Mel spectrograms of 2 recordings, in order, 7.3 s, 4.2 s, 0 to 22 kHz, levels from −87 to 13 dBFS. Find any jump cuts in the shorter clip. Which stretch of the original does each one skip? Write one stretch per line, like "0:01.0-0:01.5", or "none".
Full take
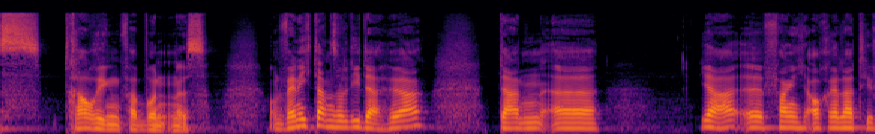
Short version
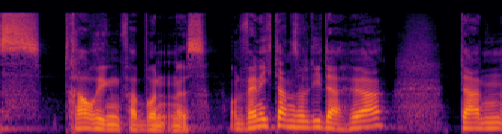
0:01.8-0:02.2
